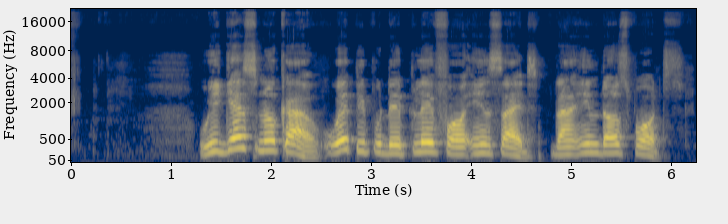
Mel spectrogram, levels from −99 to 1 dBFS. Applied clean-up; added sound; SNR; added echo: none; none; none; none.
